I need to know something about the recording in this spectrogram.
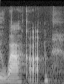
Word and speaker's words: Wacom: I really like the wcom line although I've heard that it's actually Wacom so I might be pronouncing that wrong we've always said wcom in my family and we're all like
